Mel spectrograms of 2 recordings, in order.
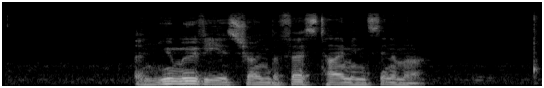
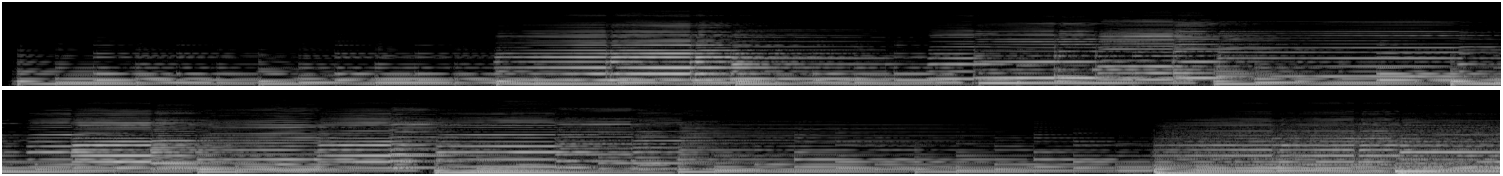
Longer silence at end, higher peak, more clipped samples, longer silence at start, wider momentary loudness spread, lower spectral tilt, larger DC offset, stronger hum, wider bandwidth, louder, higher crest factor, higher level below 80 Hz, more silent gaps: about the same, 0.05 s vs 0 s; about the same, -12 dBFS vs -10 dBFS; neither; first, 1.35 s vs 0.1 s; first, 14 LU vs 11 LU; second, -5 dB/octave vs -6.5 dB/octave; neither; neither; second, 14 kHz vs 16 kHz; about the same, -28 LUFS vs -26 LUFS; about the same, 18 dB vs 16 dB; second, -54 dBFS vs -42 dBFS; neither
